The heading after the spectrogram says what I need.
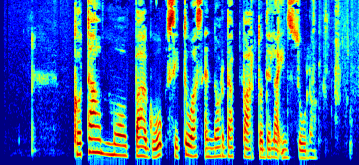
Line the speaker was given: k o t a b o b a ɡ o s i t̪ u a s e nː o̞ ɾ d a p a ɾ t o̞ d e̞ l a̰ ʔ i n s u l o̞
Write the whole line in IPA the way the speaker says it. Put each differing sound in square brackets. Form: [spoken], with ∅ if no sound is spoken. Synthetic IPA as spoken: k o t a [m] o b a ɡ [u] s i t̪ u a s e nː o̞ ɾ d a p a ɾ t o̞ d e̞ l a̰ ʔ i n s u l o̞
